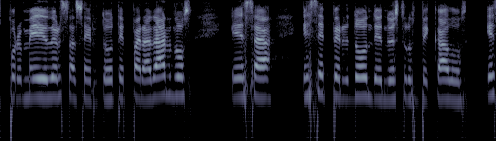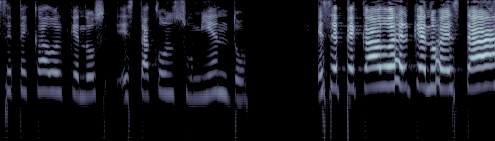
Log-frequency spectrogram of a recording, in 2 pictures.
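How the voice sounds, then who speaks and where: A woman's voice: sits high, a bit bright, dry recording. A woman preaching and then praying aloud on a TV program, fervent, calling "Lord" between every phrase. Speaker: preacher leading prayer on a TV program. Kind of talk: sermon and spoken prayer.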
